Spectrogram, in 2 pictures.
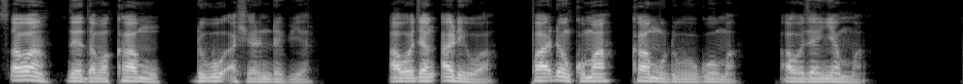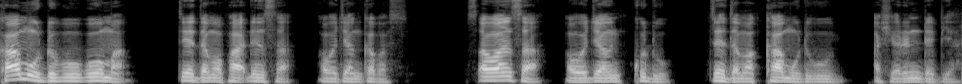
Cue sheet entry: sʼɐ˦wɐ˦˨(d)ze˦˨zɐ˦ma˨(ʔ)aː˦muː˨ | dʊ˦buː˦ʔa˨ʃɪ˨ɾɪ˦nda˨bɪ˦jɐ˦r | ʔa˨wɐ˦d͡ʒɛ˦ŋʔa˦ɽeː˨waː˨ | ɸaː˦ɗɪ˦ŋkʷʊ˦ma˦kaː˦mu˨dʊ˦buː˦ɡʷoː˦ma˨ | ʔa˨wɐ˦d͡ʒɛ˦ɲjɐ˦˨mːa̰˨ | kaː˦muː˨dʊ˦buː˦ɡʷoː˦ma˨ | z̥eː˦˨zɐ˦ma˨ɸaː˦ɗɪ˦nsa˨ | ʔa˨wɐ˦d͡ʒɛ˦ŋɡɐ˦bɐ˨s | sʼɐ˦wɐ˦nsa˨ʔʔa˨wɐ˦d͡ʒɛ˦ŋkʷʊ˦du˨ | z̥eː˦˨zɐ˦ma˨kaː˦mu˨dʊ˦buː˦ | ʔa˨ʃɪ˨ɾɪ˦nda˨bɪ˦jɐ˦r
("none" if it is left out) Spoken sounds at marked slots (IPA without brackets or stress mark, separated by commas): n, k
